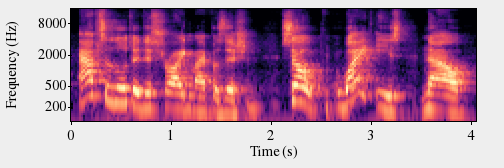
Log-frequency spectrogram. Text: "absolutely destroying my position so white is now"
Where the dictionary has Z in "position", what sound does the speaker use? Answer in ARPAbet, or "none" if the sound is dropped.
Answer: Z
